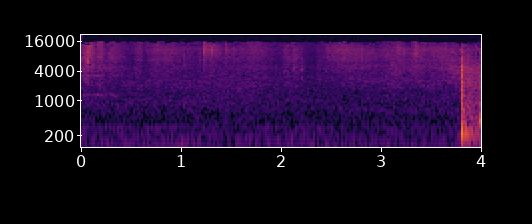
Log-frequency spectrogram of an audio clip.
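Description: Quiet workshop room tone with a faint steady hum, then near the end a single sharp clunk as an engine piston is set down.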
